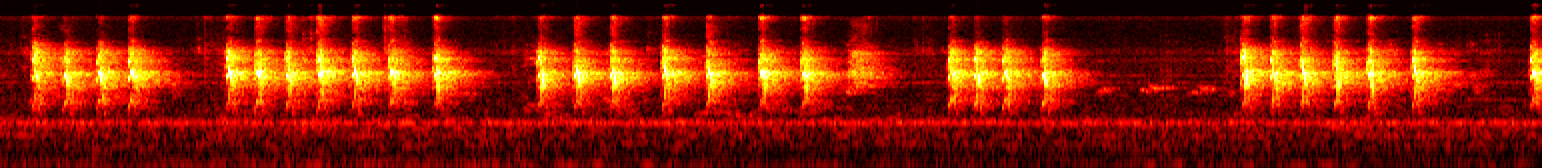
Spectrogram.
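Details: Rapid, high chirping of a prinia on a lure track, long fast bursts of up to eight notes with brief breaks, over a faint low hum.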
